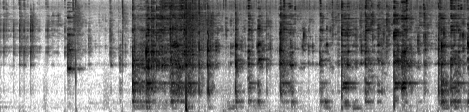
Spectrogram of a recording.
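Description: Dried red chili and curry leaves hit hot oil for an Andhra-style okra rasam, starting with a few sharp utensil clinks and then breaking into a bright, steady crackling sizzle that continues close up with scattered taps.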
